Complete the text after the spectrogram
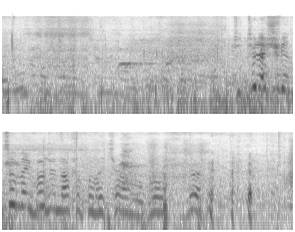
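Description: A middle-aged woman laughs and talks close by.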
